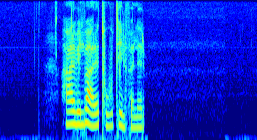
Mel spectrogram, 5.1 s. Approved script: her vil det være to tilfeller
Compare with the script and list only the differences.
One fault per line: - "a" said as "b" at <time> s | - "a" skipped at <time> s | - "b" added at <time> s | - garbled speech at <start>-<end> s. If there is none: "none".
- "det" skipped at 1.7 s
